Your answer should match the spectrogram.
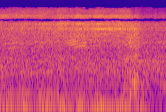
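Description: Live concert music from a large festival sound system, heard from within the crowd and dominated by a heavy, booming bass. Near the end the bass drops away as the next section begins.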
